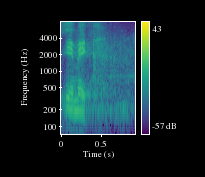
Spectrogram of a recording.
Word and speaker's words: IMIC: just interrupt ebony sorry the pronunciation is emic okay good i leave you in that part of the world right um yes um amic is the indian mineral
